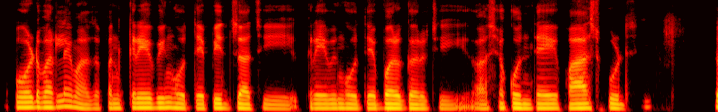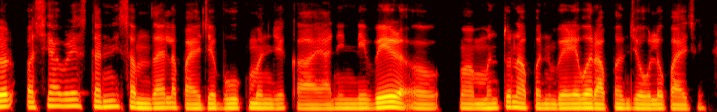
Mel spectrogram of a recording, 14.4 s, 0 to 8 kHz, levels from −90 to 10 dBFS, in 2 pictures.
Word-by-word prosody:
पोट 135 0 +2
भरलं 135 +3 0
आहे 155 - -2
माझं 110 -5 -3
पण 120 0 -2
क्रेव्हिंग 125 +1 +1
होते 115 -2 -1
पिझ्झाची, 110 -3 -2
क्रेव्हिंग 115 0 -1
होते 110 0 -1
बर्गरची. 110 -2 +1 0.3
अशा 110 +3 -6
कोणत्याही 115 -1 +1
फास्टफूडची. 115 - -1 0.7
तर 160 +1 +6 0.2
अशावेळेस 170 +3 -1
त्यांनी 155 +1 +1
समजायला 125 -1 +2
पाहिजे, 110 +1 0
भूक 120 +2 -1
म्हणजे 115 -1 +1
काय? 105 0 -3
आणि 115 +2 -1
वेळ 135 +1 +8
अ, 110 -2 -2 0.4
म्हणतो 115 +4 0
ना 140 -2 +3
आपण, 115 -1 -1
वेळेवर 115 +1 +4
आपण 110 0 +1
जेवलं 110 0 +1
पाहिजे. 105 +1 -3
115 Hz, 135 wpm, -25 LUFS, 110-125 Hz, 0.7 s, वेळ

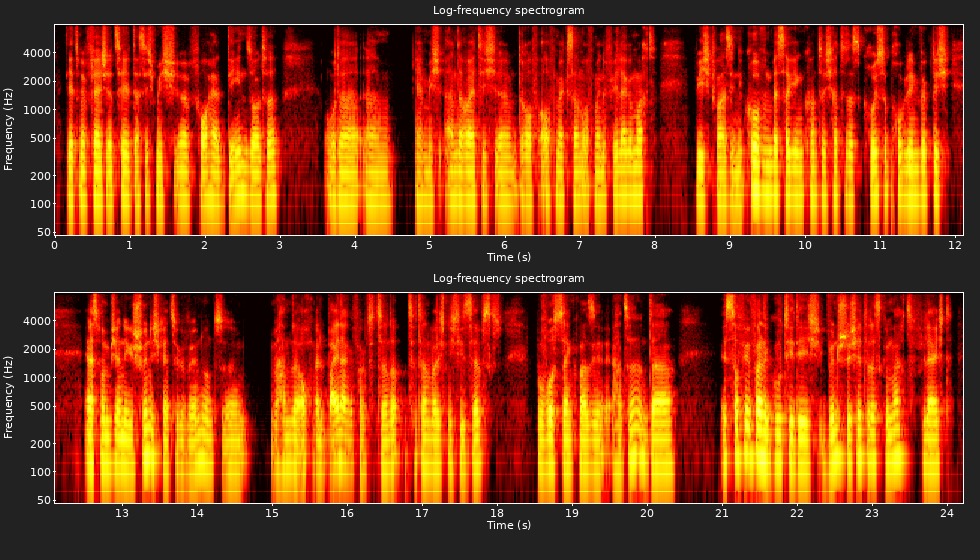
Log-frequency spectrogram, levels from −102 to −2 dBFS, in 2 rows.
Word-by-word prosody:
Die - - +3
hätte 110 +1 0
mir 110 - 0
vielleicht 110 -1 +2
erzählt, 110 +1 0
dass 100 0 -3
ich 110 +2 -6
mich, 105 -1 -2
äh, 110 -1 0
vorher 105 -1 0
dehnen 115 +4 -2
sollte 115 +2 -1 0.6
oder, 105 -1 -2
ähm, 105 -1 -5 0.3
ja, 105 -2 -5
mich 105 -1 -6
anderweitig, 110 0 -1
äh, 105 0 -2
darauf 105 0 -3
aufmerksam 105 -1 -2
auf - - -5
meine 105 +1 -2
Fehler 115 +2 -1
gemacht, 120 0 -2 0.5
wie 110 - +2
ich 110 0 -1
quasi 105 0 -1
in 105 - -4
die - - -3
Kurven 130 -2 +4
besser 120 -1 +3
gehen 115 0 -1
konnte. 115 0 -4
Ich 110 - -4
hatte 115 0 -4
das 110 0 -1
größte 115 +1 0
Problem 115 0 -1
wirklich, 115 0 -1 0.5
erst 120 0 +5
mal 120 - +5
mich 115 +1 0
an 115 - +4
die 110 - +3
Geschwindigkeit 130 0 +1
zu 110 - -3
gewöhnen 105 +4 -2
und, 115 -5 -3
ähm, 105 0 -5 0.3
haben 115 +1 -4
da 115 - +2
auch - - 0
meine - - -2
Beine 120 - +4
angefangen 110 -2 -5
zu - - -6
zeter 105 +2 -1
zittern, 115 -4 -2
weil 110 0 +2
ich 110 - -5
nicht 110 - -4
dieses 105 -1 -2
Selbstbewusstsein 110 0 0
quasi 105 0 +1
hatte 125 +7 -1
und 130 -3 -3
da 110 0 +4 0.6
ist - - +4
auf 145 - +2
jeden 150 -2 +5
Fall 145 -2 +10
'ne 130 - +6
gute 125 -1 0
Idee. 115 0 +4
Ich 110 +2 -4
wünschte, 140 +3 +4
ich 125 - +1
hätte 135 0 +1
das 125 -1 -1
gemacht. 140 +3 -1
Vielleicht 115 -1 0
110 Hz, 200 wpm, -28 LUFS, 105-120 Hz, 0.6 s, Fall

